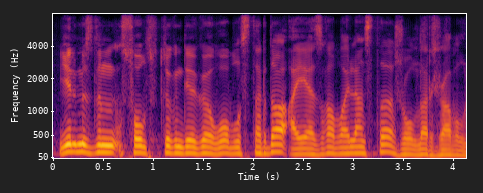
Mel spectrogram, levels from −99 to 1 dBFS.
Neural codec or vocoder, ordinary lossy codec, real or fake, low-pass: codec, 16 kHz, 4 kbps, X-Codec, HuBERT features, trained on LibriSpeech; none; fake; none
